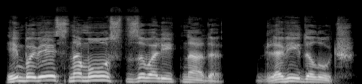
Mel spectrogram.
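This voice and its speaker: A man voicing a sly, stern shop clerk who talks in a folksy, gruffly knowing way. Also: medium pitch, sing-song, measured pace, dry recording, voice pushed up.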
